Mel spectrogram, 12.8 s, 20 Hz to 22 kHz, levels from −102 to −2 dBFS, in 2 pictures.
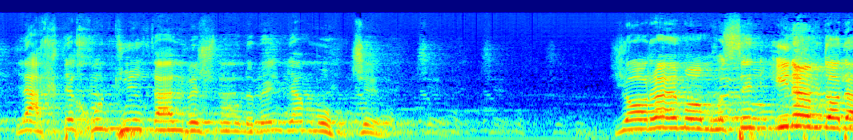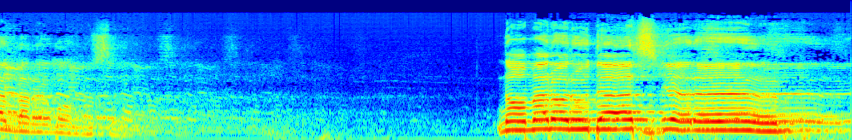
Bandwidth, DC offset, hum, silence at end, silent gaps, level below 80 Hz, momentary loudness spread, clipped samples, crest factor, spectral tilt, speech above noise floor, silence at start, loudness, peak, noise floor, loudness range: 15.5 kHz; under 0.1%; none; 0 s; none; -48 dBFS; 18 LU; under 0.1%; 18 dB; -4 dB/octave; 39 dB; 0.15 s; -18 LUFS; -2 dBFS; -57 dBFS; 16 LU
